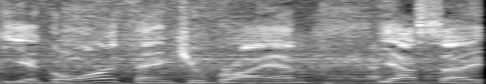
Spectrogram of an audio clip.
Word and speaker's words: Yegor: Yes, and the Y is silent. It is Yegor, not Yegor.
